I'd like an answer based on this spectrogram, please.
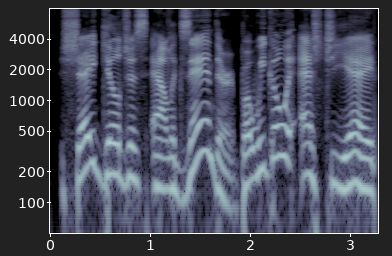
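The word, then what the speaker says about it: Shai Gilgeous-Alexander: Is it Shea? Is it Shai? Is it Gilgis? What's up, Gilgis? It's Shea Gilgis Alexander.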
